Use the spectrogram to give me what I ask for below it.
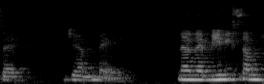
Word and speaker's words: djembe: time of the week is done but you pronounce it djembe now there may be some people who say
